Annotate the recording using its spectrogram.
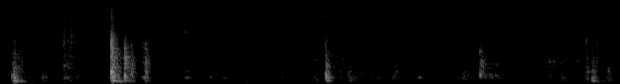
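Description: Cardboard action-figure window box with a plastic tray inside being handled and opened: a few scattered taps, scrapes and rustles, the loudest cluster about a second in.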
